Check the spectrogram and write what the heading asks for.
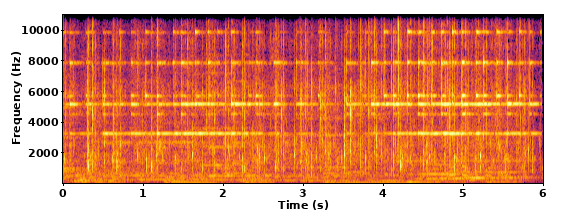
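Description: A handbell rung over and over as the ceremonial last bell, with sustained high ringing tones, over music with long low notes.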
